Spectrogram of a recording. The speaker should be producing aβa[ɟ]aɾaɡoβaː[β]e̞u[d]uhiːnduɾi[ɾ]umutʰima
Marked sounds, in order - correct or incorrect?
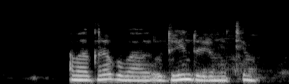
incorrect: ɡ, incorrect: w, correct, correct

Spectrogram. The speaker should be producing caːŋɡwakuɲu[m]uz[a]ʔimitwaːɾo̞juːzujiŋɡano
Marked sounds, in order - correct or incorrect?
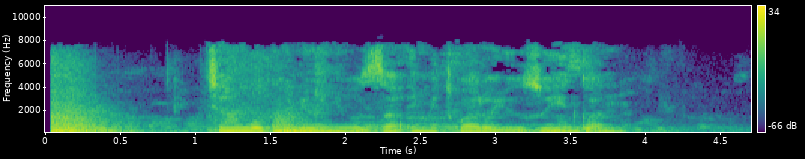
incorrect: ɲ, correct

